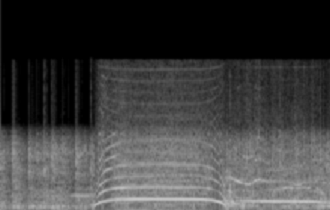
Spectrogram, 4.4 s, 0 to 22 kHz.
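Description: Fast drumming on upturned plastic 5-gallon buckets and pans stops about a second in. A very loud, high-pitched whoop follows, held steady for nearly two seconds, then a second, slightly lower held call that slides down at its end, over crowd cheering.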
